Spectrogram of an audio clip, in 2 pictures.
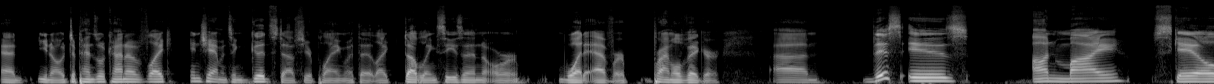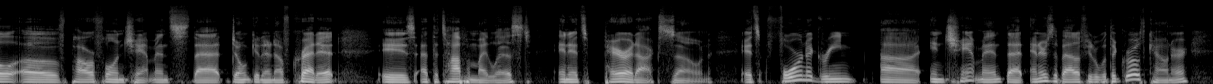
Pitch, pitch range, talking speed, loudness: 110 Hz, 100-125 Hz, 160 wpm, -25 LUFS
